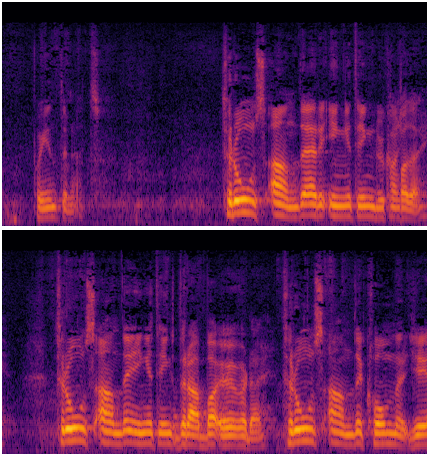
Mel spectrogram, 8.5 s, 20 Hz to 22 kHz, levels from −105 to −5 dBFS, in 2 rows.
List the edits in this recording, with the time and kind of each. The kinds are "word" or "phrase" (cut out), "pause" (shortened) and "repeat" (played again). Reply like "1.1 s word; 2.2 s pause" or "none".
4.0 s word; 6.0 s phrase; 7.0 s pause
